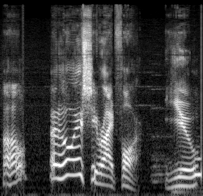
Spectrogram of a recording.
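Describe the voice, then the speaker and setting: A man's voice: high-pitched, huge pitch swings, takes it slowly, exaggerated voice. An actor playing an eager, earnest young male inventor who explains things in wordy, old-fashioned terms in a video game. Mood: teasing. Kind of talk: animated video game dialogue.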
